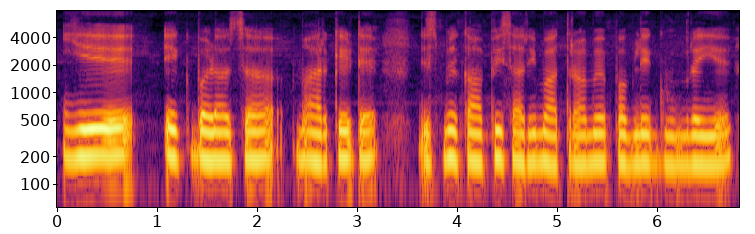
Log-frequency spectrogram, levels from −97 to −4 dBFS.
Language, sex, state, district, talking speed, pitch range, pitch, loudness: Hindi, female, Madhya Pradesh, Bhopal, 130 wpm, 175-190 Hz, 180 Hz, -15 LUFS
